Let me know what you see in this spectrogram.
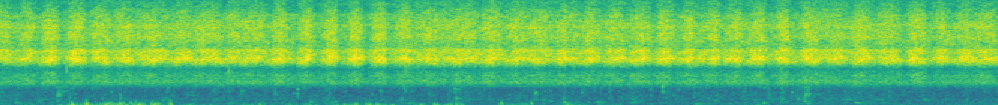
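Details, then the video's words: Chorus of crickets over a bay in Korčula, Croatia, a steady high-pitched buzzing that swells and fades roughly three times a second, while soft low rumbles of wind or distant movement sit underneath. "Korčula - view of one of the bays in Korcula with sounds of crickets"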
